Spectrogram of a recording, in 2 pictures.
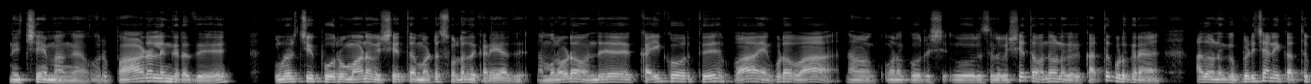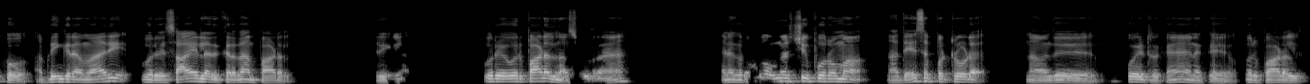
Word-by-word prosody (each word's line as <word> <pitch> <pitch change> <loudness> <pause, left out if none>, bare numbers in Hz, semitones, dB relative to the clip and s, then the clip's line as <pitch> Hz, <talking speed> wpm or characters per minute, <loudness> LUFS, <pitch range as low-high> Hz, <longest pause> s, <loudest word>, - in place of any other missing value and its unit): நிச்சயமாங்க. 105 -3 +2 0.2
ஒரு 100 -1 -4
பாடலுங்குறது 125 -5 +3 0.7
உணர்ச்சிபூர்வமான 130 -1 +3
விஷயத்த 105 +1 +1
மட்டும் 105 +4 0
சொல்றது 115 +1 +2
கிடையாது. 95 -1 +1 0.2
நம்மளோட 105 +6 +1
வந்து 105 +3 +1 0.4
கைகோர்த்து 135 +1 +2 0.3
"வா, - - +3 0.2
என்கூட 125 +7 -1
வா, 110 - +2 0.4
நான் 100 -2 -2 0.2
உனக்கு 105 -1 -1
ஒரு 100 - -3 0.4
ஒரு 100 0 +2
சில 105 - +1
விஷயத்த 175 - -1
வந்து 135 +4 +1
உனக்கு 105 -5 +1 0.2
கத்துக்குடுக்குறேன். 115 - +1 0.4
அது 120 - +2
உனக்கு 115 0 +1
பிடிச்சா 145 +5 +3
நீ - - +3
கத்துக்கோ" - - -1 0.3
அப்டிங்குற 125 +2 +2
மாரி 135 +7 +1 0.3
ஒரு 105 -2 +2
சாயல்ல 135 +1 +3
இருக்கறது 110 0 0
தான் 110 -2 -2
பாடல். 95 0 -2 0.8
சரிங்களா. 90 -2 -6 0.8
ஒரு 135 0 +4
ஒரு 135 -1 +1
பாடல் 140 -4 +3
நான் 95 - -4
சொல்றேன். 95 +3 -4 1.1
எனக்கு 110 -1 0
ரொம்ப - - -12
உணர்ச்சி 145 0 0
பூர்வமா, 135 -3 +2 0.4
நான் 95 0 -5
தேசப்பற்றோட 125 -4 0 0.6
நான் 95 -1 -3
வந்து 100 +2 0 0.7
போயிட்ருக்கேன். 115 -2 -1
எனக்கு 95 -3 -4 0.3
ஒரு 105 -2 0
பாடல் 100 -1 +1
115 Hz, 120 wpm, -23 LUFS, 105-130 Hz, 1.1 s, ஒரு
